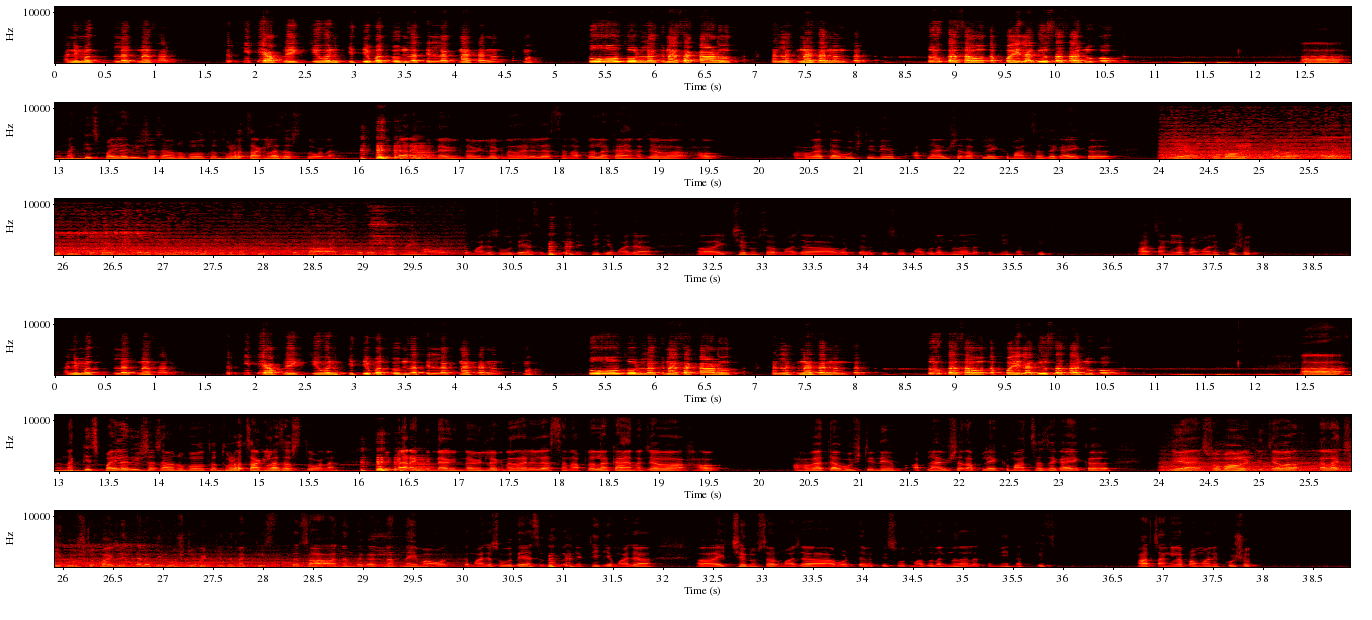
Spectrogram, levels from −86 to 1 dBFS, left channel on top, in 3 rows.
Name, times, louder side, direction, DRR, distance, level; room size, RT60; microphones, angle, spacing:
voice 1, 0.1-1.2 1.9-4.8 5.3-6.8 7.2-8.1 8.7-10.6 16.2-16.7 24.8-24.9, left 1 dB, 15° left, 0.6 m, -27 dB
sound 1, 8.3-19.2, right 1 dB, 60° right, 1.0 m, -46 dB
voice 2, 12.5-15.8 16.4-19.6 20.4-23.5 24.1-31.9 32.3-35.6 36.8-37.9, right 3 dB, 35° right, 0.6 m, -40 dB
sound 2, 24.0-30.1, left 2 dB, 60° left, 1.1 m, -45 dB
15.0 x 5.5 x 3.1 m
head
